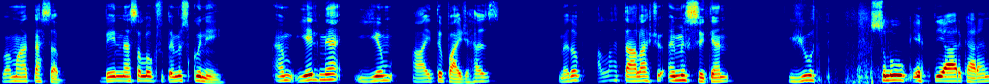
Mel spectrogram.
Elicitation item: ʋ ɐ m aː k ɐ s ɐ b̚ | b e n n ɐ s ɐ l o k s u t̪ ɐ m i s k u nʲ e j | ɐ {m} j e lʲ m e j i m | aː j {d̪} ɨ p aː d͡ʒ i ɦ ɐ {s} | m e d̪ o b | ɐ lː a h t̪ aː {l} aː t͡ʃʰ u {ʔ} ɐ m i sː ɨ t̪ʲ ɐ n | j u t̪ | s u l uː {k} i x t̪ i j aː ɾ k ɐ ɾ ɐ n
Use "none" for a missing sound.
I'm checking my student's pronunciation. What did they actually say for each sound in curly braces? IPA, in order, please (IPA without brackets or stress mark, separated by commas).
m, t̪, z, l, ʔ, k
